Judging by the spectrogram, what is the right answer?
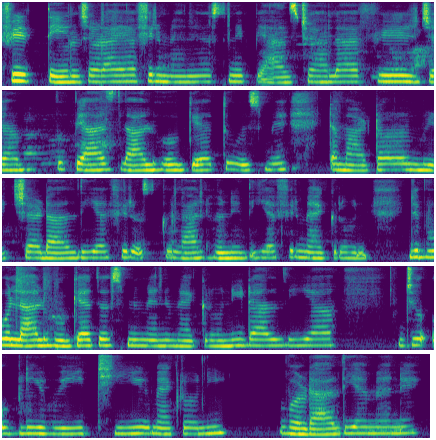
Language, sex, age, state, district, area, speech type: Urdu, female, 60+, Uttar Pradesh, Lucknow, urban, spontaneous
